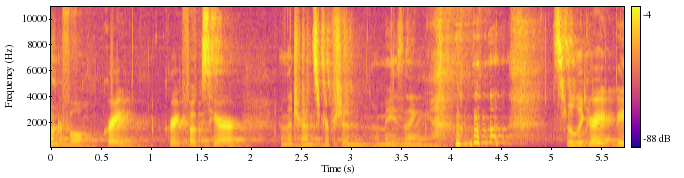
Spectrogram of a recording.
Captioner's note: laughs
